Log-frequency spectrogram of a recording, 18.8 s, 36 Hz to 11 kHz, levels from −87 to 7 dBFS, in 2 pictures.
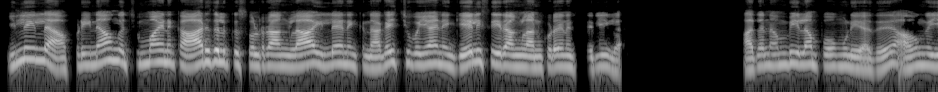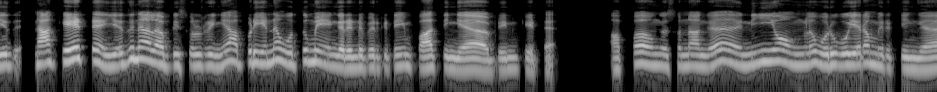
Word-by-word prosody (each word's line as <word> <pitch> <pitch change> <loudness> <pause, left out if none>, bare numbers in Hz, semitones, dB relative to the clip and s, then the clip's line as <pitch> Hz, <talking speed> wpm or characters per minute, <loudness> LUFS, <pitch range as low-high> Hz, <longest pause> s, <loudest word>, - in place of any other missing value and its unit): இல்லை 270 +5 +1
இல்லை. 250 -3 +2
அப்படின்னா 195 +5 -4
அவுங்க 260 -3 0
சும்மா 215 +3 -1
எனக்கு 215 -3 -3
ஆறுதலுக்கு 230 -2 +3
சொல்றாங்களா! 185 -1 +2 0.2
இல்லை 205 +3 -2
எனக்கு 185 -4 -6
நகைச்சுவையா 210 +2 -1
என்ன 195 -3 -2
கேலி 225 +6 +4
செய்றாங்களான்னு 180 -5 +2
கூட 175 +1 0
எனக்கு 170 -3 -5
தெரியல! 170 -4 -5 1.3
அத 180 +5 -2
நம்பிலாம் 205 0 -2
போமுடியாது. 175 -5 -3 0.2
அவுங்க 190 +5 -3
எது 190 -4 -4 0.2
நான் 215 +1 +6
கேட்டேன் 255 -6 +6
"எதுனால 275 0 +3
அப்டி 190 0 -5
சொல்றீங்க, 185 0 -3
அப்படி 225 +1 -3
என்ன 250 +5 -1
ஒத்துமை 240 +4 -1
எங்க 175 -2 +2
2 165 +1 0
பேர்கிட்டயும் 170 +2 -5
பாத்தீங்க?" 160 -2 +1 0.2
அப்படின்னு 145 +4 -5
கேட்டேன். - - -7 0.6
அப்ப 150 - -13
அவுங்க 195 -2 -4
சொன்னாங்க. 180 0 -3 0.4
"நீயும் 245 +4 -1
அவுங்களும் 205 +1 -4
ஒரு 195 - +1
உயரம் 200 +1 0
இருக்கீங்க. 155 -2 -5
190 Hz, 140 wpm, -23 LUFS, 175-220 Hz, 1.3 s, நான்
